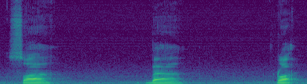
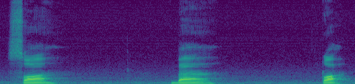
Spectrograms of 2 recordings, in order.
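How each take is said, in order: Both takes have the same delivery.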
